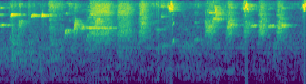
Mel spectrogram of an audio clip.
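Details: European goldfinch nestlings nearly ready to fledge make bursts of buzzy, hissing calls mixed with sharp, high chirps and brief whistles.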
